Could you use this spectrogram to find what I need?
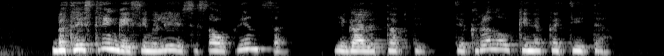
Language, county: Lithuanian, Tauragė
